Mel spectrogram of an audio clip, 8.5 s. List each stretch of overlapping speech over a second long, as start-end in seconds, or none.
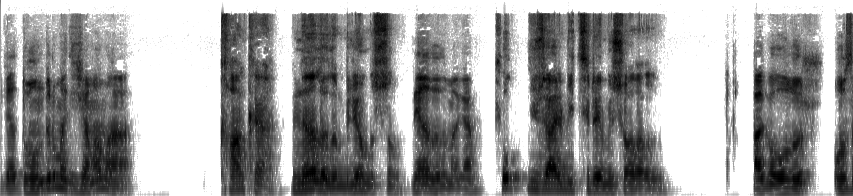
none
